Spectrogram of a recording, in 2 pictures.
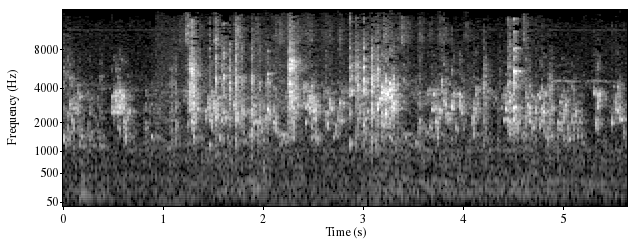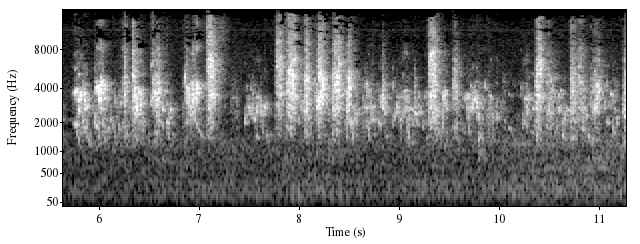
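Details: Budgerigars at cherry tomatoes give a steady stream of rapid, scratchy chirps and warbled chatter, growing denser toward the end, with a little low background noise.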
